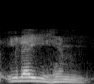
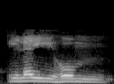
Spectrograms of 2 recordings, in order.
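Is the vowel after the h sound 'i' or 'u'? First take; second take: i; u. First: The h is followed by an 'i' vowel. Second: The h is followed by an 'u' vowel. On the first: This is the other readers' reading. "وقرأ الباقون بالكسر" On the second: This is one reader's variant reading. "قرأها بضم الهاء"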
